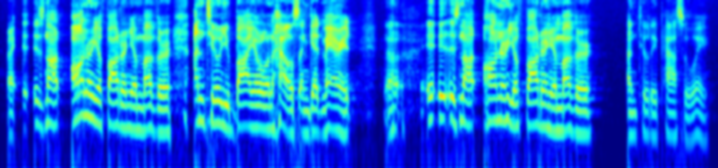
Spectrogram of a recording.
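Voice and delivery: ordinary talk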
